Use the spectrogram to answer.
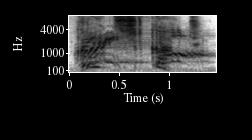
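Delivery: high whispered gasp; shocked gasp. Acted. Boy reacting to shocking news with a high whispered gasp.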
